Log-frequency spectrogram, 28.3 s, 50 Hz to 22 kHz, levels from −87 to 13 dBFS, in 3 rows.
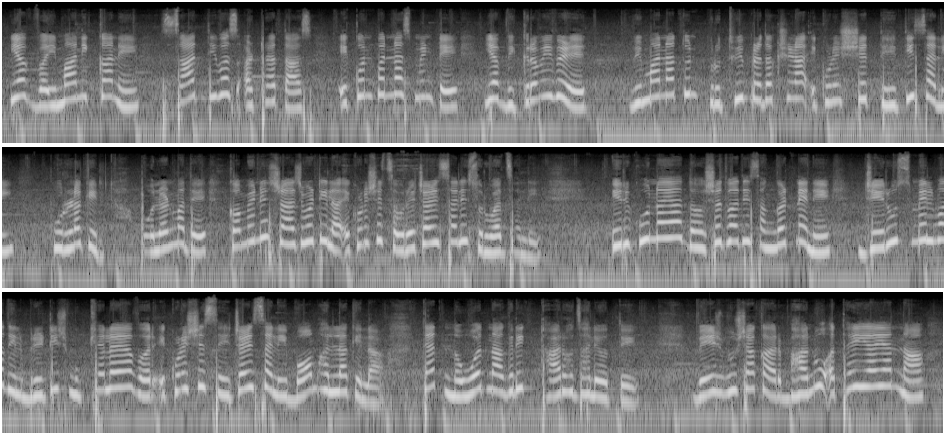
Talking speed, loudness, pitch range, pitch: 100 wpm, -12 LUFS, 255-360 Hz, 310 Hz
